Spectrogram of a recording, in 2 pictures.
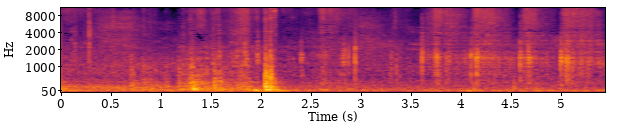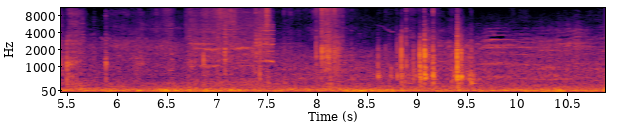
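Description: A cardboard box being opened and plastic deck pedestal parts being handled: irregular rustles, clicks and knocks, with two louder knocks between one and two seconds in, over a low steady rumble.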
